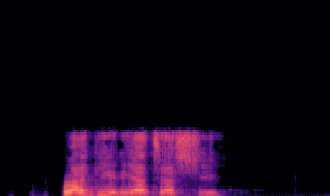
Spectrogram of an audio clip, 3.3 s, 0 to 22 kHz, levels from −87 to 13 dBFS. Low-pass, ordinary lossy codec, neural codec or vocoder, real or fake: 7.2 kHz; Opus, 64 kbps; none; real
